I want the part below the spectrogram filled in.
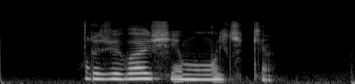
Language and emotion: Russian, sad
